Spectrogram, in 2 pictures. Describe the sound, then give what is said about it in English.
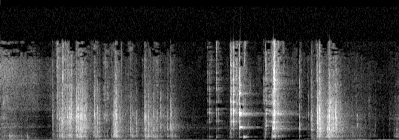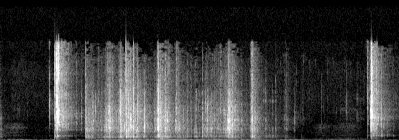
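Ice clattering and cracking as it is dropped into a cocktail glass holding a drink with orange bitters, many irregular clinks and crunches, fairly faint, over a low steady hum. “So now we're going to go ahead and put some ice in here.”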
